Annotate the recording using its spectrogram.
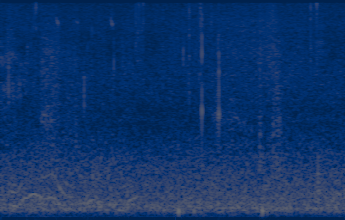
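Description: Quiet open-air golf-course ambience with faint, wavering low-pitched calls, like distant birds, and a few light ticks.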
